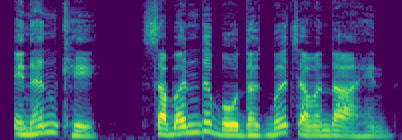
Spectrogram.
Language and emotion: Sindhi, neutral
